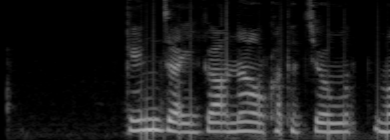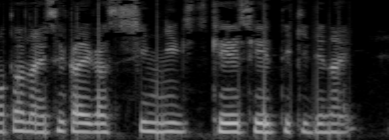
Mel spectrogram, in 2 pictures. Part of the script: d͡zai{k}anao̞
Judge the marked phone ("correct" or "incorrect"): incorrect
